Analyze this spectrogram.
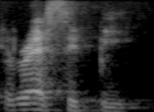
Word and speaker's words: recipe: e okay okay so only carefully pronunciation here we here we say recipe sorry recipe recipe okay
